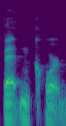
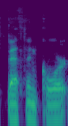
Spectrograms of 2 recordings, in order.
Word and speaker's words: Bethancourt: say that Christian bethancourt I always want to call him Bettencourt but it's Beth and court and it bugs me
